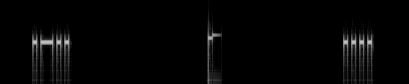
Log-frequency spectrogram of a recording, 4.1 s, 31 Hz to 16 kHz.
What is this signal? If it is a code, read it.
Morse code, heard as a keyed tone, about 29 wpm, 700 Hz. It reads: L H
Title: Single Letters - Phonetic Pronunciation 30wpm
